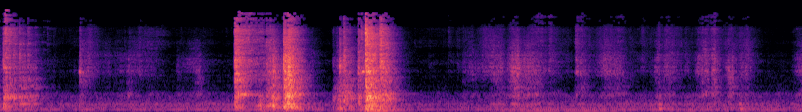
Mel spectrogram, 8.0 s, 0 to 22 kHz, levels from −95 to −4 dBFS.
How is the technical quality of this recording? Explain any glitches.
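The quality is poor, with plainly audible coding damage throughout. The sound is dull and carries a gurgling, granular texture from start to finish. Nothing is present above 15.2 kHz. The likely cause is MP2 compression at a low bitrate, consistent with roughly 64 kbps. MPEG Layer II divides the spectrum into 32 equal bands and shares out bits among them. When bits run short, upper bands drop out and flicker, and the remaining bands are coarsely quantised.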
